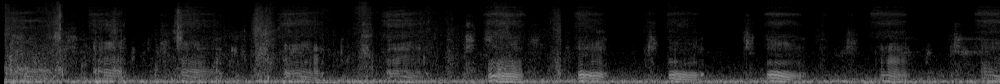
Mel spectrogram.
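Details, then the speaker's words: Dog having a reverse sneeze, rapid repeated snorting inhalations like a little wheezing attack; rubbing under the neck helps calm it and restore normal breathing. Described as common and harmless, especially in smaller dogs. "it's like a little wheezing attack like a river sneeze dogs do that just rub them under the neck yeah take the anxiety out and get back to breathing normal"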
